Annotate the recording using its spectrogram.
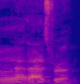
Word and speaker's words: Ad Astra: Speaking of movies that we don't really want to see, there was a trailer for Ad Astra, which Is that even how you pronounce it? Ad Astra? – Ad Astra.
